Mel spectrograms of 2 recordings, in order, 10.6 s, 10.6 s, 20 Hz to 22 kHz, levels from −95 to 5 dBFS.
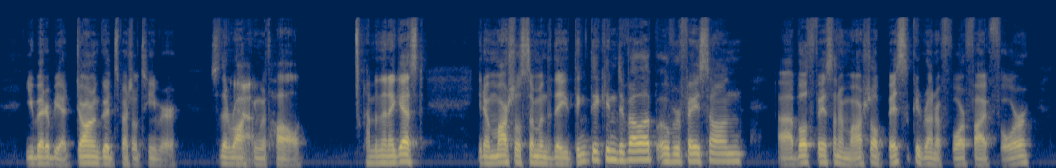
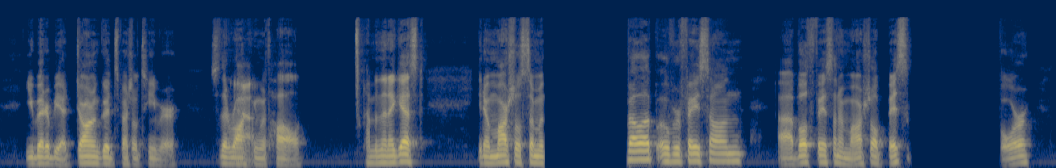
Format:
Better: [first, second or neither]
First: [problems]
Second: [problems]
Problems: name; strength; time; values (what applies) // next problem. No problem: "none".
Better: first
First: none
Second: audio cutting out; at 5.5 s for 1 s and at 9 s for 1 s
